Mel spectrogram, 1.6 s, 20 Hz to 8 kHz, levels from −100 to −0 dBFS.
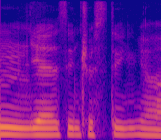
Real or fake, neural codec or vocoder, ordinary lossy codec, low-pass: real; none; none; none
